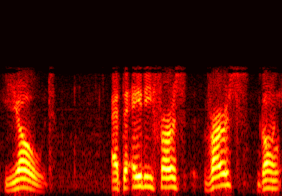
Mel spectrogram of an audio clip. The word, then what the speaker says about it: Yod: So instead of Jod, it would be Yod.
